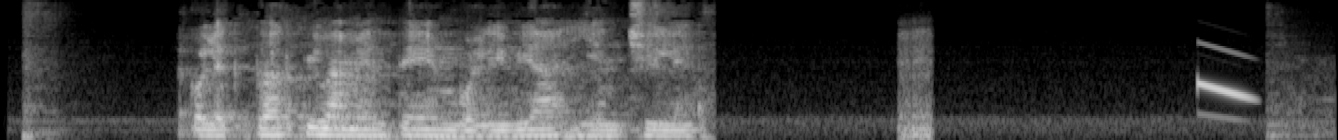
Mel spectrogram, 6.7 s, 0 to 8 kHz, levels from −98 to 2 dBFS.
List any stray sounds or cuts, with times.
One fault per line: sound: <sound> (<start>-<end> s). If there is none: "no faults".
sound: laugh (4.5-4.7 s)
sound: chirp (6.0-6.3 s)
